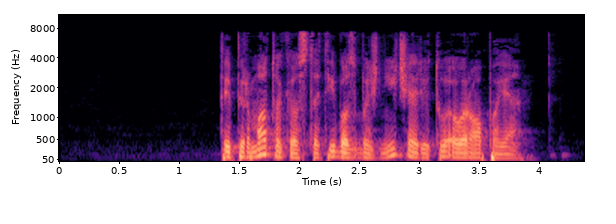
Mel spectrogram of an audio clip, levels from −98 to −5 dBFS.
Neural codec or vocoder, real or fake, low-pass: none; real; 7.2 kHz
